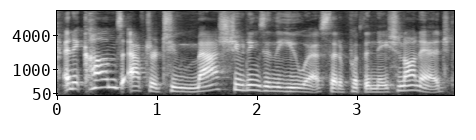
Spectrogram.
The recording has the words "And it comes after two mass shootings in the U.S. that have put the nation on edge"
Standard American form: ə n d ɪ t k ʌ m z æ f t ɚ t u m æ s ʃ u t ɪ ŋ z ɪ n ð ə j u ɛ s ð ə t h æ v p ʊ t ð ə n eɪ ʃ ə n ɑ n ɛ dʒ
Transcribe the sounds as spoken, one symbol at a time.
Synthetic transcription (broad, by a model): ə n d ɪ t k ʌ m z æ f t ɚ t u m æ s ʃ u t ɪ ŋ z ɪ n ð ə j u ɛ s ð ə t h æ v p ʊ t ð ə n eɪ ʃ ə n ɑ n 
